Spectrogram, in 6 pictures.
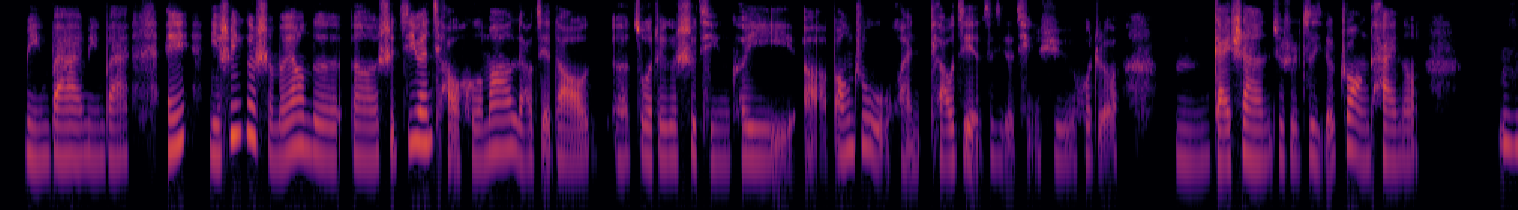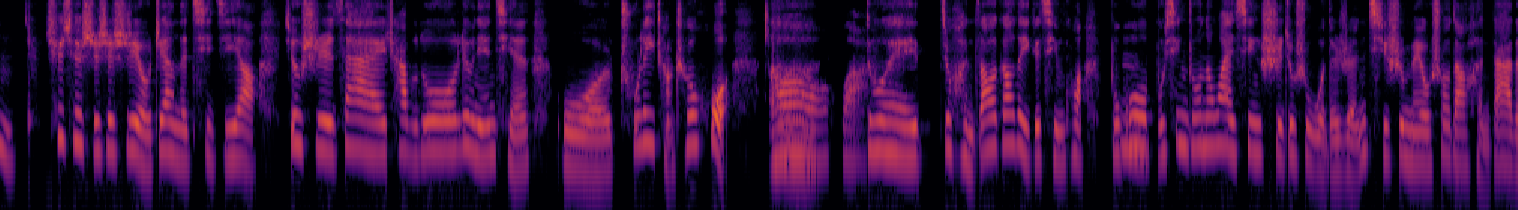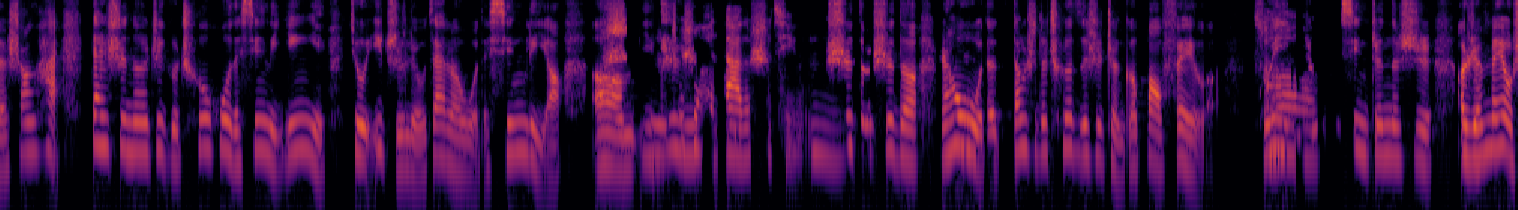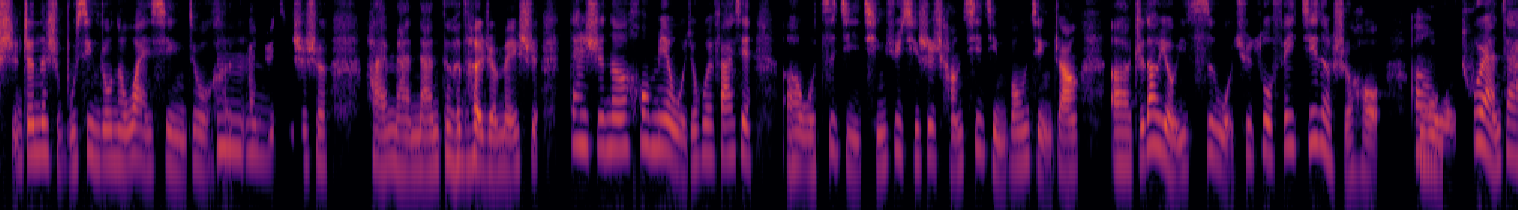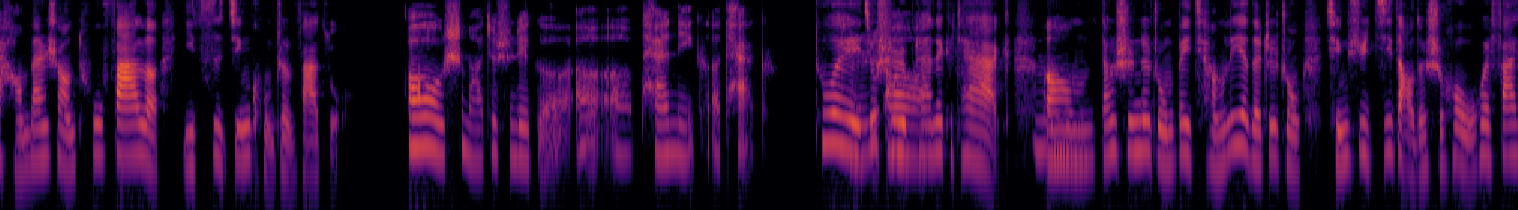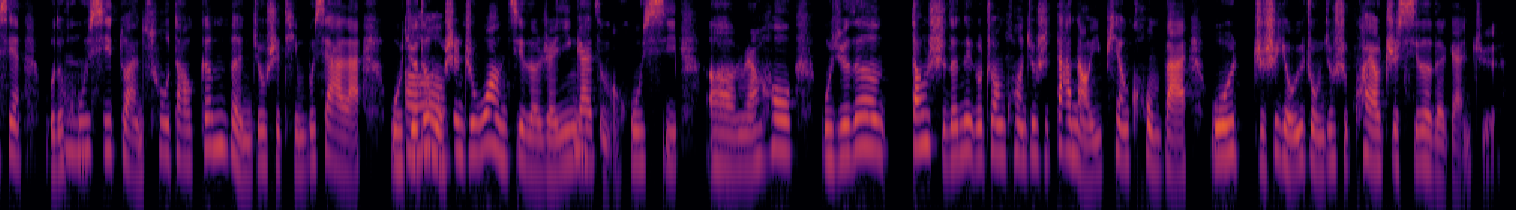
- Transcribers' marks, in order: tsk; other noise; unintelligible speech; laughing while speaking: "蛮难得的"; in English: "Panic Attack"; in English: "Panic Attack"; tapping
- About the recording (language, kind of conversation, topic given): Chinese, podcast, 简单说说正念呼吸练习怎么做？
